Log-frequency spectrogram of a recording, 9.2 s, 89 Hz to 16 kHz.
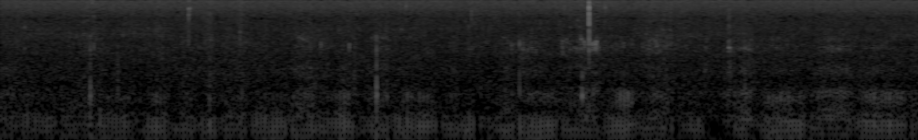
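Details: Purring male pet cat being petted, recorded 3/16/18; loud low rumble in steady breathing pulses, scattered soft scratching and rubbing sounds from the petting hand.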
